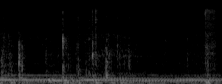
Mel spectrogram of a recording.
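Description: Computer keyboard keys being tapped, a handful of irregular clicks, over a steady low hum.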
